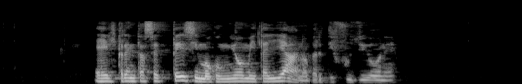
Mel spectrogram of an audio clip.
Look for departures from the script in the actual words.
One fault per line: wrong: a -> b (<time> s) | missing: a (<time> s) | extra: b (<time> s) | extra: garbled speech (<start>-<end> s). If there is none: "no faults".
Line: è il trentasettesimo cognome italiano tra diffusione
wrong: tra -> per (3.1 s)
